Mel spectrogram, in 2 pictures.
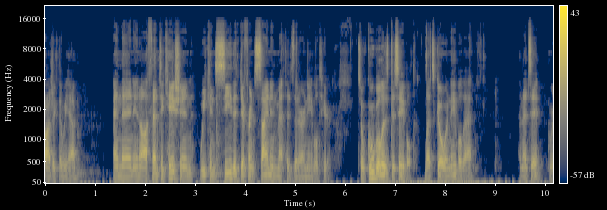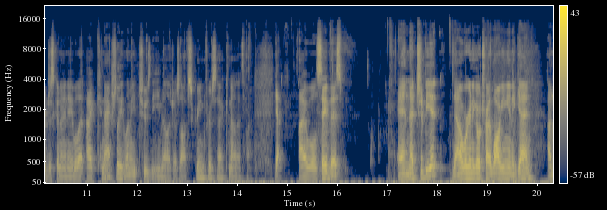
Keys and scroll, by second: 13.8 super+Right, 14.0 super+Right, 14.0 c, 14.2 super+Up, 14.4 super+Up.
